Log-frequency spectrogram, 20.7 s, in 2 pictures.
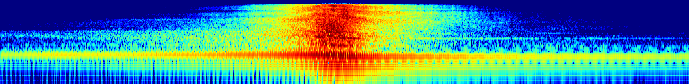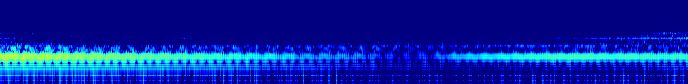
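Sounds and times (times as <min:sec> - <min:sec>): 
motorcycle passing by quickly: 0:00.0 - 0:11.8.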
